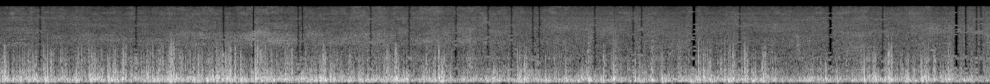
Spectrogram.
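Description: Loud, steady running noise of a steam-hauled railway carriage on the move: wheels rumbling and clattering on the track, with wind buffeting a microphone held at an open window.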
